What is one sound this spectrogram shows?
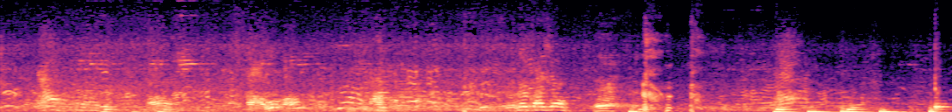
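Drums beat in heavy, repeated strokes.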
